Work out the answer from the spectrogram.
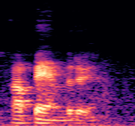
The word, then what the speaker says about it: aprendre: La forma de l'escriptura és amb R, aprendre, però la pronúncia és aprendre.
